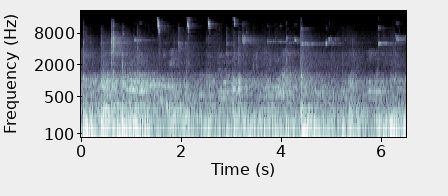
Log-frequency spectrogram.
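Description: Basketball bouncing on a hardwood gym floor during play, with sneakers squeaking in short high-pitched chirps and players' voices in the large hall.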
